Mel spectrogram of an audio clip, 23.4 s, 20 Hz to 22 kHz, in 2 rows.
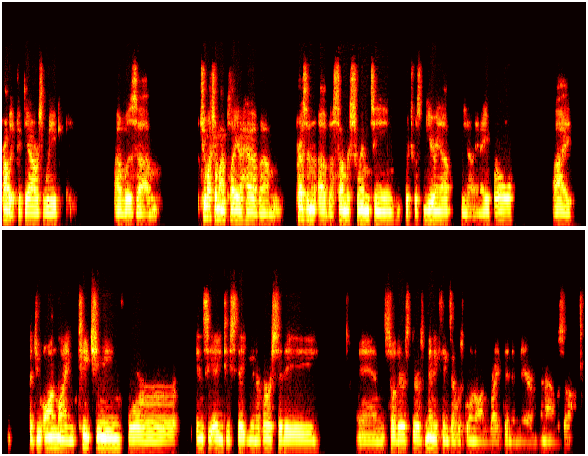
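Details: Adult man with aphasia following a stroke on March 22, 2019, which affected his speech; he still attends aphasia programs; aphasia.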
